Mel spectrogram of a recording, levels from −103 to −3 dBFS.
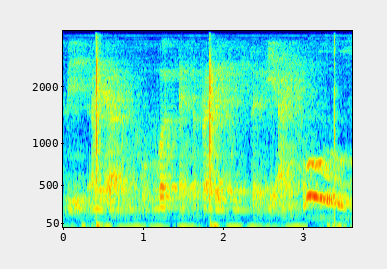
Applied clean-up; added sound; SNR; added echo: none; Hands; 5 dB; reverberation time 1.1 s.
